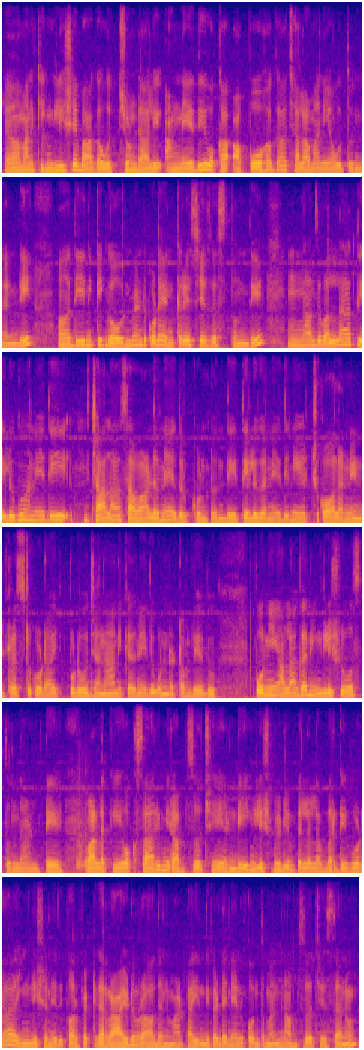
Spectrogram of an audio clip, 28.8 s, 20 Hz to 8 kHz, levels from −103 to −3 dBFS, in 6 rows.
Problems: constant background noise, background conversations at intervals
